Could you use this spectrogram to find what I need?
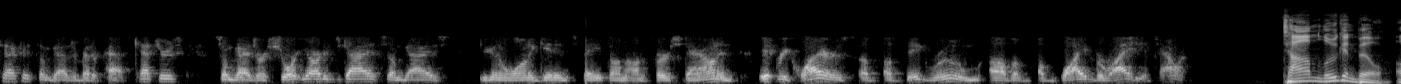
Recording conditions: phone line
